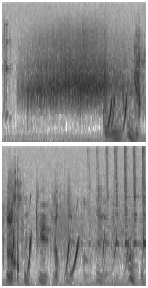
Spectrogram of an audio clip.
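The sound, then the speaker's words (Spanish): Fizzy Menenap soda gulped straight from the bottle: a loud hiss of carbonation first, then a quick run of many squeaky, warbling, plopping gulps. “tómese una Menenap. De la botella nomás, dele de la botella.”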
